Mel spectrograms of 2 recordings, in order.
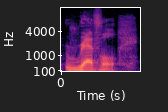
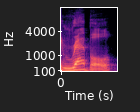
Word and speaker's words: revel: So let's rejoice and revel. And I didn't say rebel, like rebelde. I said it with a V.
